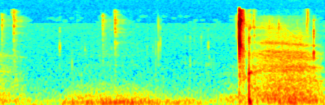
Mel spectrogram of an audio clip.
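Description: Near silence with a few faint ticks, then a single sharp click about three-quarters of the way in.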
